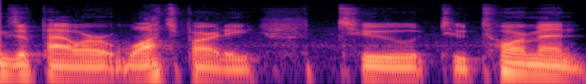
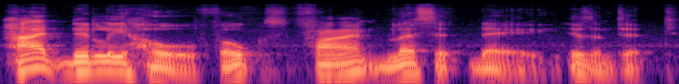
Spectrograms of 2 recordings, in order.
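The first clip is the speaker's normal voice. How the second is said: put-on cartoon frog critter voice. Greeting the chat, in a Brer Frog voice. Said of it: "You sounded like Brer Frog".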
